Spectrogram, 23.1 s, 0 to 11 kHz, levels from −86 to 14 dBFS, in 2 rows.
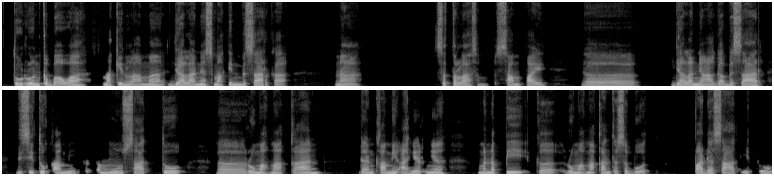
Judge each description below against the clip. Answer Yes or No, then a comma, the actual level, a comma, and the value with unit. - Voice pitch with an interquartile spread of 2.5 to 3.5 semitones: Yes, average, 2.8 semitones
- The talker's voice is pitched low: Yes, low, 120 Hz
